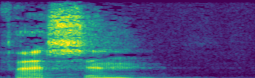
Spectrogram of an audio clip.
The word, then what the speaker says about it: fasten: LISTEN कर देते हैं, जिस तरह FASTEN, फैशन, FAS बांधना जिसे कहते हैं फैशन।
